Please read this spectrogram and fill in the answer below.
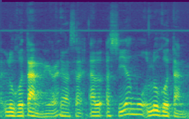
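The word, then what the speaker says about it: لغةً: makanya biasanya bacanya lugotan ya.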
